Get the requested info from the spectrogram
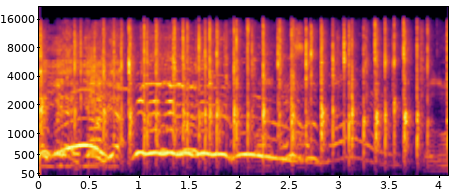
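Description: A few people clapping rapidly in applause, with a voice calling out a long, wavering held cheer that falls in pitch toward the end.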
